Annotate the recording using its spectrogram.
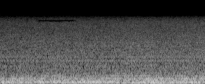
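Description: Steady hiss with a low rumble underneath, the background noise of a TV studio recording, heard in a pause in speech.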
